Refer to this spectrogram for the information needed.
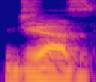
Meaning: jazz
- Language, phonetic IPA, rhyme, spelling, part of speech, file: Russian, [d͡ʐʐas], -as, джаз, noun, Ru-джаз.ogg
